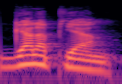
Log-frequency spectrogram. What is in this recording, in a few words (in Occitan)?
"galapian", provençal; vocabulaire fondamental du provencal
